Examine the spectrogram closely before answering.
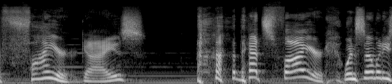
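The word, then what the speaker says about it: Phyre: It's spelled P H Y R E. You are fire, guys.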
